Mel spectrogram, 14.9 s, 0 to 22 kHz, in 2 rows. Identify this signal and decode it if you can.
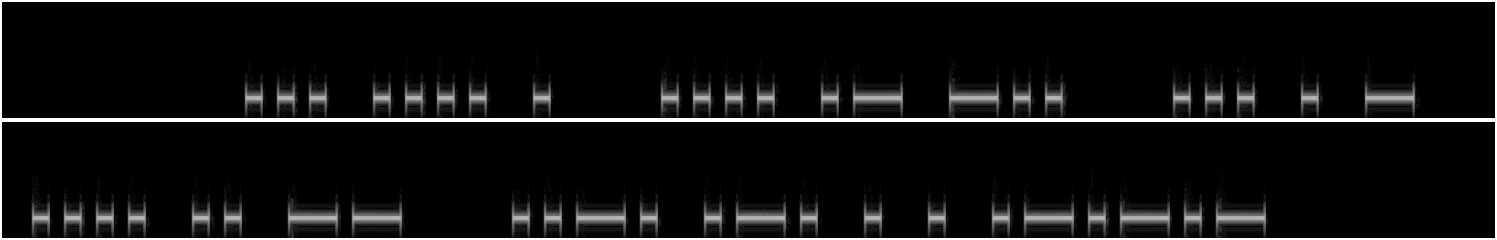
Morse code, heard as a keyed tone, about 15 wpm, 700 Hz. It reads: SHE HAD SET HIM FREE.
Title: Sentences from Top 1000 Words - Review Part 1 - 15wpm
